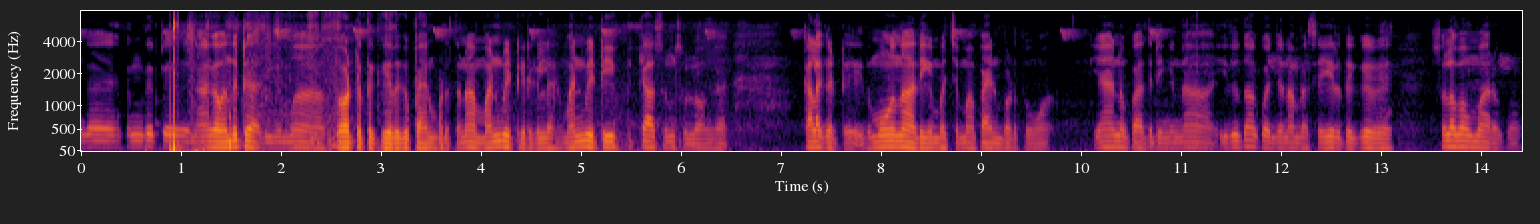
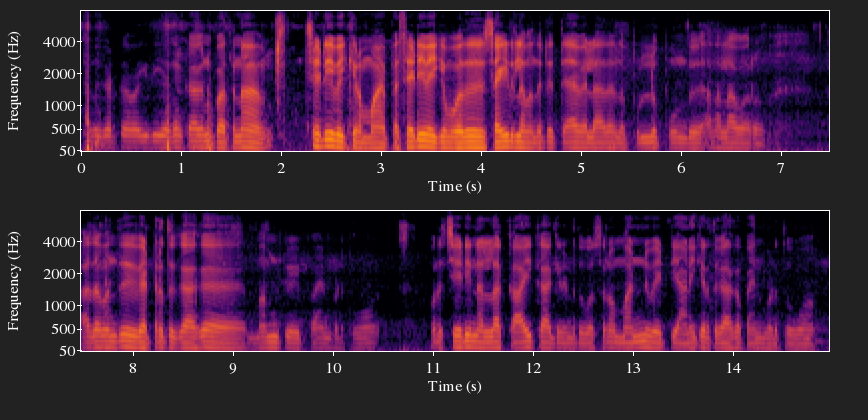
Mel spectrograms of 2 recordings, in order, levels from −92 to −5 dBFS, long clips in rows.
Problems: background sounds at intervals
